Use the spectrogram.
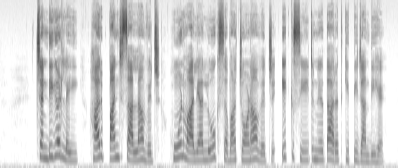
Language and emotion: Punjabi, neutral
